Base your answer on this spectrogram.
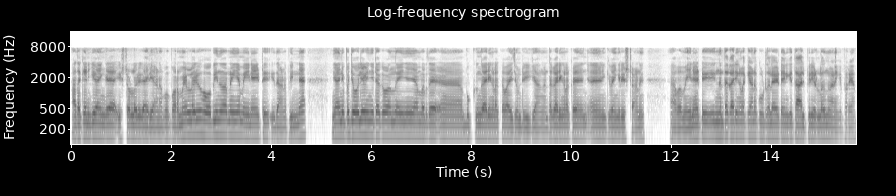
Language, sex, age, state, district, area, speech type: Malayalam, male, 45-60, Kerala, Kozhikode, urban, spontaneous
